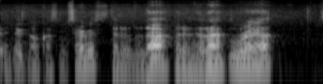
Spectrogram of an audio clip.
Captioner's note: humming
